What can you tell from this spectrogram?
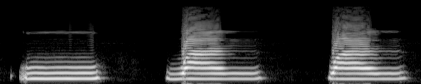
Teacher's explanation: the first sound is ooh like food but your lips should be rounder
